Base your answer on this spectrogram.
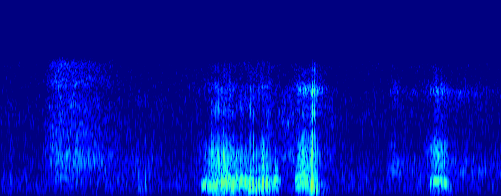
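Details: Sleeping adult snoring loudly with harsh, rattling snores and a snorting quality over the breaths.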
